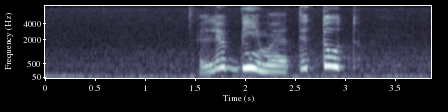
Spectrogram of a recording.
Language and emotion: Russian, positive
